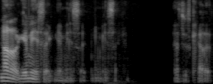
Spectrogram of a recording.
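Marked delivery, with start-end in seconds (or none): 0.0-1.9 choked up, struggling to hold back tears. Pausing while discussing a sad story chapter, asked if crying: choked up, near tears. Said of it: "you crying?".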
